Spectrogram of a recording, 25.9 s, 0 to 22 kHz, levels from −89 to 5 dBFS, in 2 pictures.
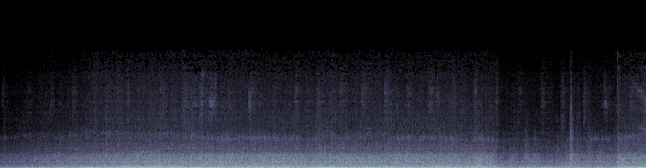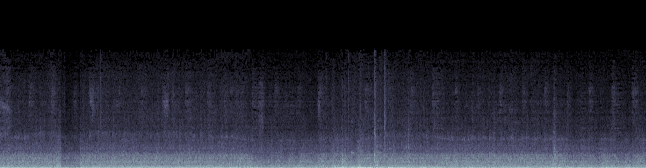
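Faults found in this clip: Abrupt level drop of about 6 dB at 9.95–12.35 s and 14.15–14.52 s. One channel drops out, likely a lost stereo leg before the mono sum.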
